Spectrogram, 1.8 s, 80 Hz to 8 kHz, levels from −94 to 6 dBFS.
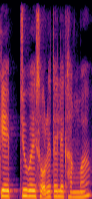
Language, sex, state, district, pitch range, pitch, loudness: Wancho, female, Arunachal Pradesh, Longding, 200-225 Hz, 210 Hz, -15 LUFS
